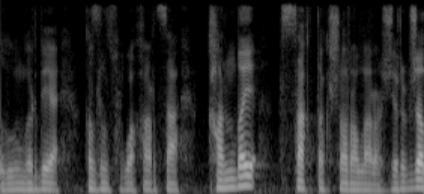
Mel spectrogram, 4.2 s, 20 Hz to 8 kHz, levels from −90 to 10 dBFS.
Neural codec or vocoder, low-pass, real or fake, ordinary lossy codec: codec, 16 kHz, 6 kbps, DAC; 7.2 kHz; fake; Opus, 64 kbps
